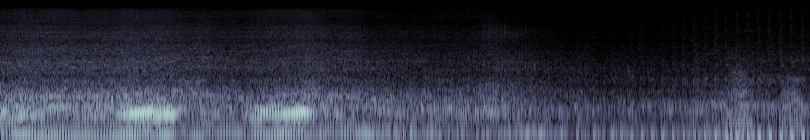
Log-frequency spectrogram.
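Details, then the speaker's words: Yamaha Mio scooter that died suddenly while riding, restarted after oil was poured in for compression and the spark plug refitted; it catches, revs in two bursts, then putters evenly. Brief exhaust smoke is expected, and hard revving clears the combustion chamber. "sudah nyala ya gak ada olinya sedikit-sedikit jadi nanti ketika Ho motornya nyala langsung digas pol agar kotoran di ruang bakar hilang semua"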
